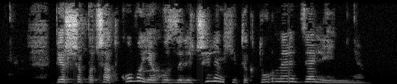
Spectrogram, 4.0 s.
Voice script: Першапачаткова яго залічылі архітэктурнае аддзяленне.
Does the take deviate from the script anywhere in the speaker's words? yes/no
no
